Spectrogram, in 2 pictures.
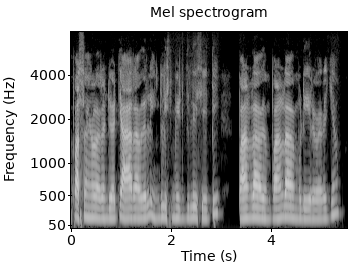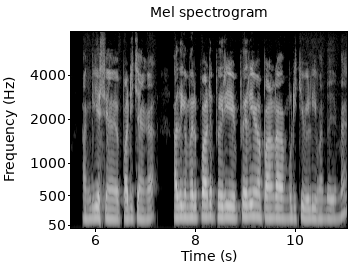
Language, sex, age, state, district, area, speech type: Tamil, male, 45-60, Tamil Nadu, Namakkal, rural, spontaneous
